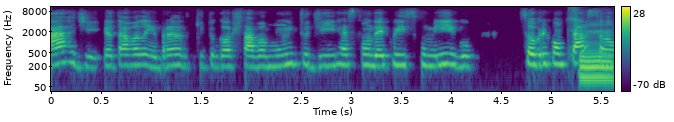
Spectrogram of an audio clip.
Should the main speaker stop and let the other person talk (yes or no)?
no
